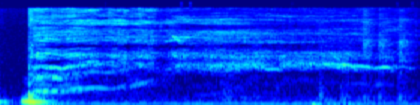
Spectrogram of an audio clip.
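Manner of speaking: squealing laugh. Real, not acted. Laughing fit over the film.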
